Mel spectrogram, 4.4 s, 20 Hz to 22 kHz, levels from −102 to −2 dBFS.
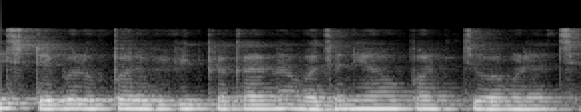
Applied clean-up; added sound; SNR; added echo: none; none; none; reverberation time 0.8 s.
